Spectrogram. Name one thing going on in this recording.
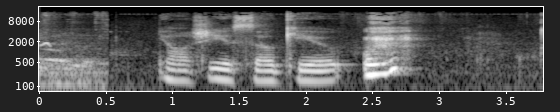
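A small puppy yelps and barks.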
